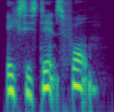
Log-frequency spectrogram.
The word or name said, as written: eksistensform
